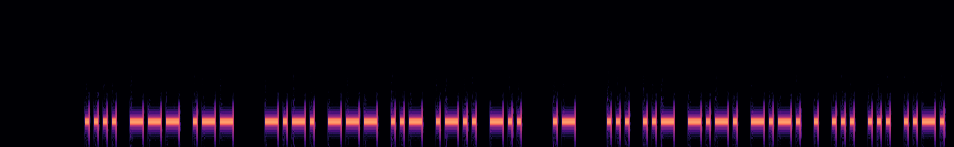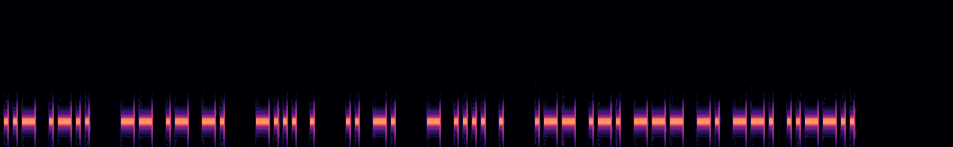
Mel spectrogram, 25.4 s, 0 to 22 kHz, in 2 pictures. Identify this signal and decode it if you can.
Morse code, heard as a keyed tone, about 20 wpm, 700 Hz. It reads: HOW COULD A SUCCESSFUL MAN BE IN THE WRONG?
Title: Sentences from Top 1000 Words - Review Part 6 - 20wpm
